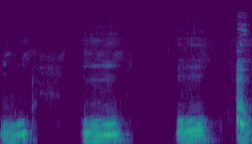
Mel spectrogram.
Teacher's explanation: ऊ बोलेंगे तो ओंठ का आकार वृत्ताकार हो जाएगा। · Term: वृत्तमुखी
